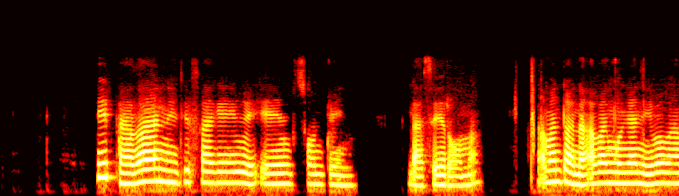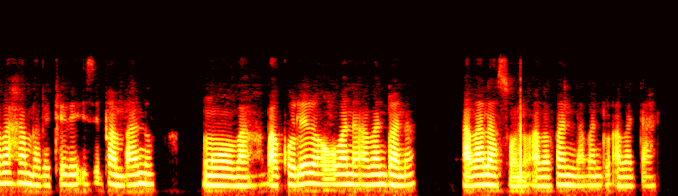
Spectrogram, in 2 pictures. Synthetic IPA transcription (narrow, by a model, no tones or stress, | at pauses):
ib̥ʱaɣanilifaɣɛlwɛʔɛsɔntʼweni | lasɛɾɔma̰ | a̰βantʼwanaʔa̰βaŋ͡ǀiɲanɛjiβɔβaβahambʱaβɛtʰɛlɛʔisipʰambʱanɔ | ŋɔβaβa̰kʰɔlɛlwaṵɣṵβanaaβantʼwana | a̰βalasɔ̰nɔ̰ʔa̰βafanɛlaβantʼuʔa̰βad̥ʼʱaːla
